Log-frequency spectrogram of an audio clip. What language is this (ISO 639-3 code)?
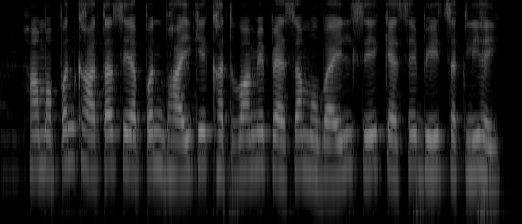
mag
